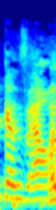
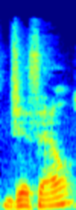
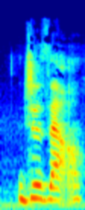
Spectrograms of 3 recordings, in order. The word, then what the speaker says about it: Giselle: Call her Gazelle. – That's what I always think of when she looks like a gazelle. Anyhow, when she's pronounced Giselle. Gazelle? What is it? – Giselle.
